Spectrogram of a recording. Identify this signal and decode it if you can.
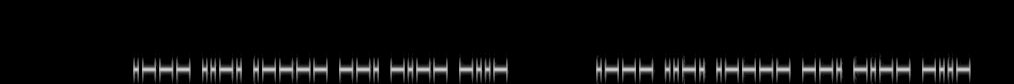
Morse code, heard as a keyed tone, about 28 wpm, 700 Hz. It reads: JF1GYX JF1GYX
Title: DXCC-100 Call Signs - 6 Characters - Repeated 3x - 28wpm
